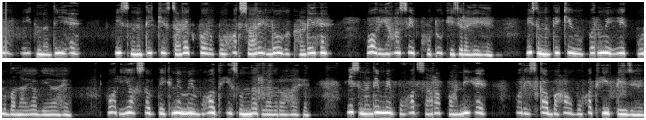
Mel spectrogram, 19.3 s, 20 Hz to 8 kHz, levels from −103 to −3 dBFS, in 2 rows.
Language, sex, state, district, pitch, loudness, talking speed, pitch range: Hindi, female, Bihar, Saran, 270 Hz, -16 LUFS, 175 wpm, 230-290 Hz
